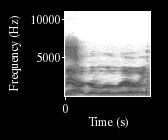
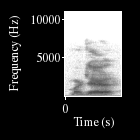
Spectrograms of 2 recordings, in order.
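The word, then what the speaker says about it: Margera: Margareras. How do you pronounce it? Marggera.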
